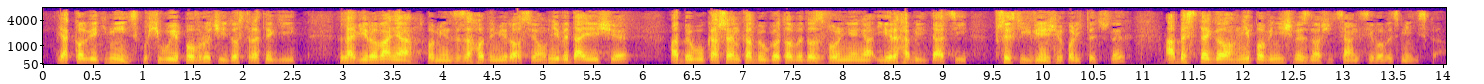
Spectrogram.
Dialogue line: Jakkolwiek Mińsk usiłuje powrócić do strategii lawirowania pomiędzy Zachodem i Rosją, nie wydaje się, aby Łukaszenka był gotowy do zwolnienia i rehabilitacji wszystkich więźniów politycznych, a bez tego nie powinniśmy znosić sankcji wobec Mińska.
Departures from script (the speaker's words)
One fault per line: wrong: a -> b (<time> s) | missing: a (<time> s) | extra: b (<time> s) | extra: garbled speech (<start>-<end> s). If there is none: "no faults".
no faults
